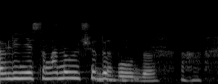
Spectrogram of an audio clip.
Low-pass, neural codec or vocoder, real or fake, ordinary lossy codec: 7.2 kHz; none; real; none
